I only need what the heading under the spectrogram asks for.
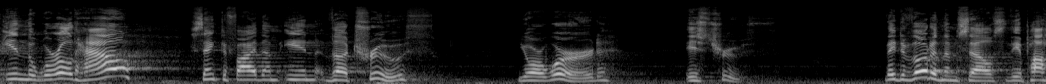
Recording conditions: large echoing room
